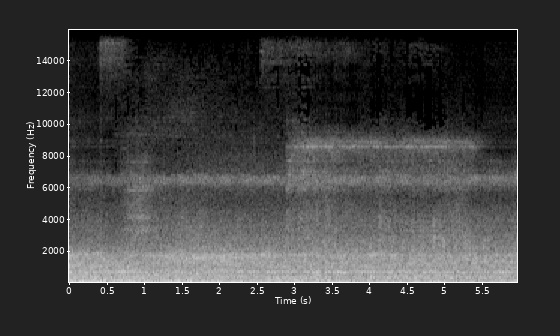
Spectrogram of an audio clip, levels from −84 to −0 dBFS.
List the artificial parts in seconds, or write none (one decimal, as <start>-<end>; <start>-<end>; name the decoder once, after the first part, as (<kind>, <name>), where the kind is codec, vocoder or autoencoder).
0.0-0.6 (autoencoder, DAC-VAE); 3.3-3.9; 5.4-6.0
